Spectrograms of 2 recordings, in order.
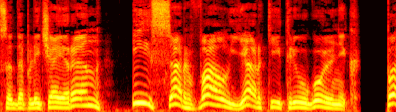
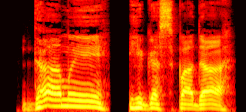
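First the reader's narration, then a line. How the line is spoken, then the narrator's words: Hoarse voice. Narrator (Russian): охрипшим голосом произнесла Жиль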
